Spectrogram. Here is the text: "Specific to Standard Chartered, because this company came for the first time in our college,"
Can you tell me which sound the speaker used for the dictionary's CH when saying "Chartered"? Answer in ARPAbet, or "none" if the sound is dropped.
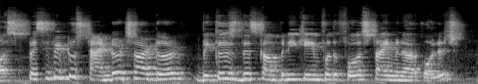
S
